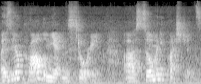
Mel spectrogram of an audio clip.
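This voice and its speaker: A woman, a first-grade teacher, reading aloud to young pupils with expressive, suspenseful storytelling. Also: medium pitch, fast talker. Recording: echoey room, distant mic, faint noise.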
